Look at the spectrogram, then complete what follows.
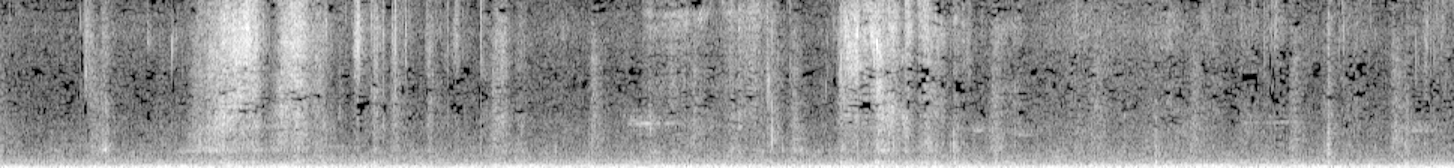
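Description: Faint sounds of a man eating noodles with a fork and spoon, with two brief hissing sounds about a second and a half and six seconds in, over a steady low hum.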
